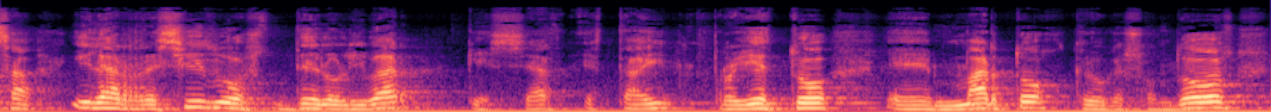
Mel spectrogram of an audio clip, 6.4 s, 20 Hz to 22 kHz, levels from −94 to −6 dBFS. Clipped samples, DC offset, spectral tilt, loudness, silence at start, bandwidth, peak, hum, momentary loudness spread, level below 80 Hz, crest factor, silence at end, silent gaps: under 0.1%; under 0.1%; -6 dB/octave; -18 LUFS; 0 s; 15.5 kHz; -2 dBFS; none; 13 LU; -30 dBFS; 16 dB; 0 s; none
